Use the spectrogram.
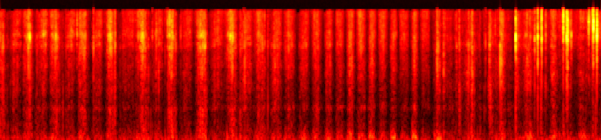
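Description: A solid, hand-sized white bar of soap is held in one hand and scratched with fingernails. The result is a steady run of quick, crackly scraping strokes with a heavy low thump under them and bright, gritty edges on each stroke.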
